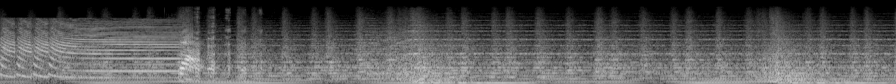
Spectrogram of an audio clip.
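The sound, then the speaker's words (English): Loud, blaring air horn blasts, stacked and repeated in rapid bursts that fill the whole stretch with a brassy, sustained honking, swelling again every couple of seconds. “Throw yourself some air horns out there.”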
